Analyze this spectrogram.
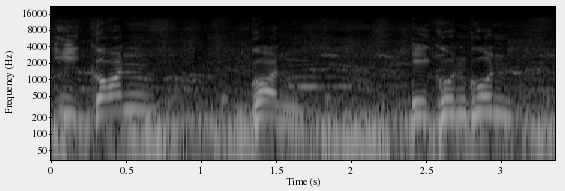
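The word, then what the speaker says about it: Egungun: what you call the igungun people yeah folks if you are there a gun gun so you pronounce like aegon gun gun so you spell gun but you just put that in front and you can google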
